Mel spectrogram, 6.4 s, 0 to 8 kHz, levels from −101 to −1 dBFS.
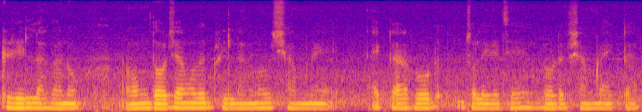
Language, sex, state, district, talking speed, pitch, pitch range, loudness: Bengali, male, Tripura, West Tripura, 140 wpm, 120 Hz, 115-125 Hz, -19 LUFS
